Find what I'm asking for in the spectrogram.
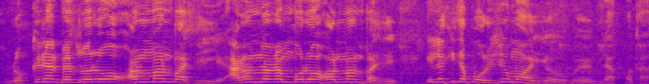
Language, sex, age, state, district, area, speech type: Assamese, male, 60+, Assam, Kamrup Metropolitan, urban, spontaneous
